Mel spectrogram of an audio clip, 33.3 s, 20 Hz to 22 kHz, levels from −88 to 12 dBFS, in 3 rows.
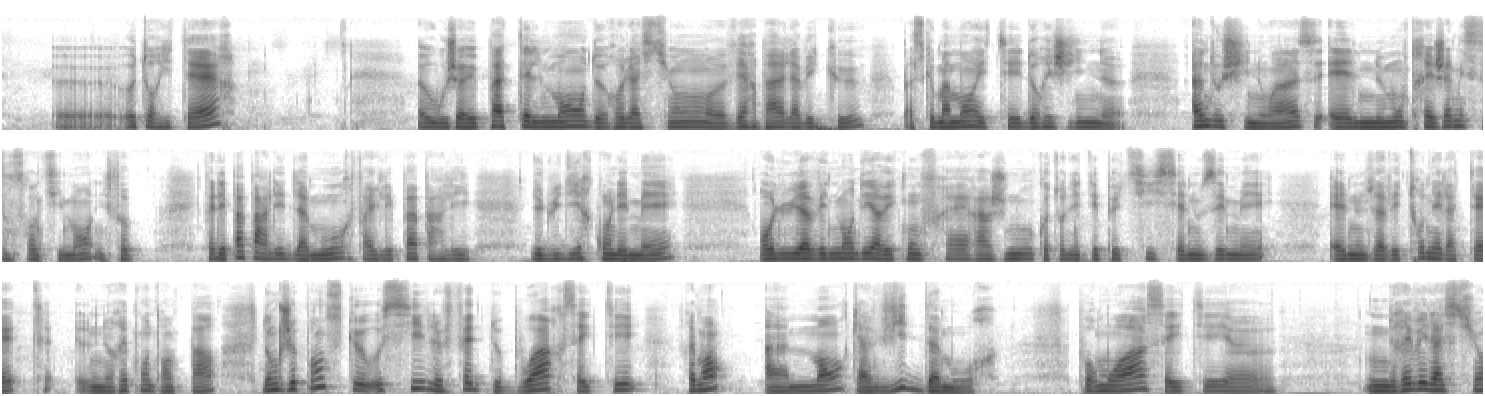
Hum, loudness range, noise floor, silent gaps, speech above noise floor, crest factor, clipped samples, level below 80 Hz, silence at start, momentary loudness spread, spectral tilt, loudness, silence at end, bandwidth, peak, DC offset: none; 3 LU; -59 dBFS; none; 37 dB; 18 dB; under 0.1%; -50 dBFS; 0.4 s; 10 LU; -6 dB/octave; -23 LUFS; 0 s; 13 kHz; -4 dBFS; under 0.1%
